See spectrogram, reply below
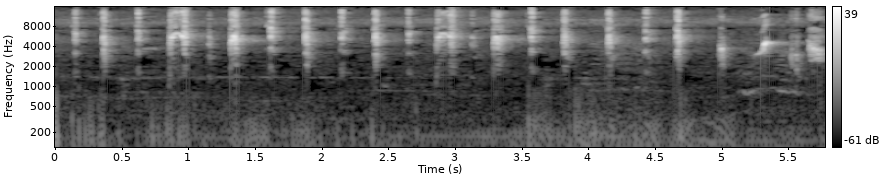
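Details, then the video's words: Long-tailed shrike (cendet, pentet) song for prompting quiet caged shrikes to sing: steady series of harsh high chips and squeaky notes at a brisk, uneven pace, with a low background hum. "PANCINGAN SUARA BURUNG CENDET PENTET"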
